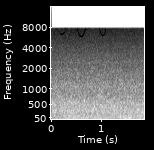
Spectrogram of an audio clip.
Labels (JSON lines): {"label": "biophony, dolphin", "recorder": "SoundTrap 500"}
